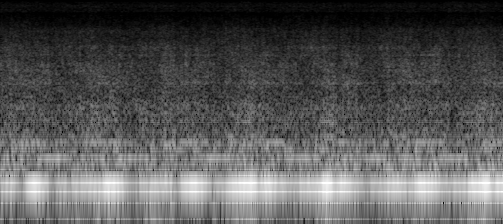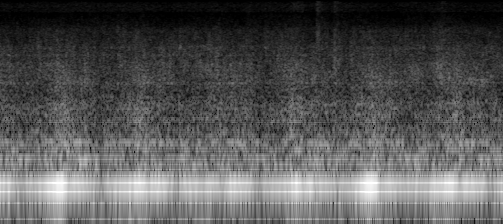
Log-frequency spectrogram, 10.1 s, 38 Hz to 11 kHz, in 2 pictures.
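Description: Hotpoint NSWR843C front-loading washing machine tumbling a load: a steady motor hum with water and laundry sloshing in the turning drum, swelling and easing in a regular rhythm.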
